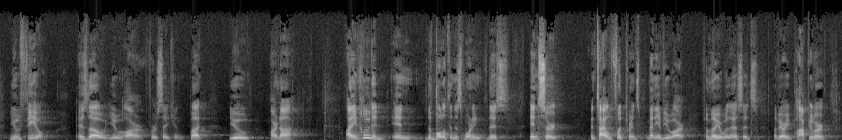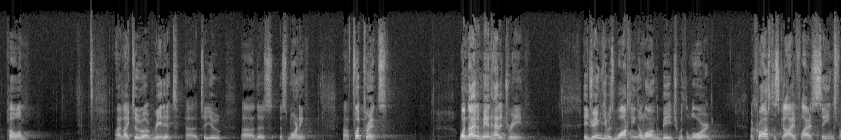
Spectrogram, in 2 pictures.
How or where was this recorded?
large echoing room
